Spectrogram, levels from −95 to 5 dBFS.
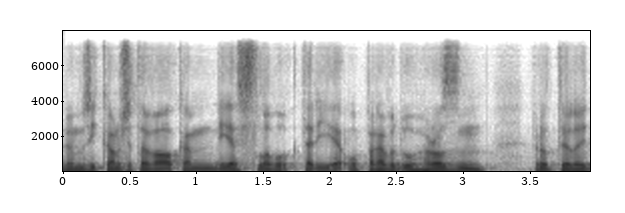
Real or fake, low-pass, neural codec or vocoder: fake; 7.2 kHz; codec, 16 kHz, 0.7 kbps, FocalCodec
